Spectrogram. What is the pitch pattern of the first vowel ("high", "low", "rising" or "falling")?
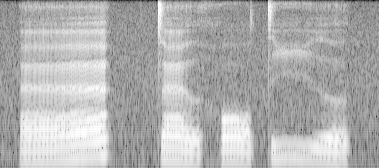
rising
